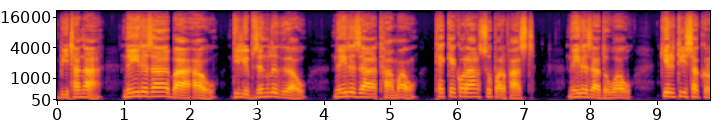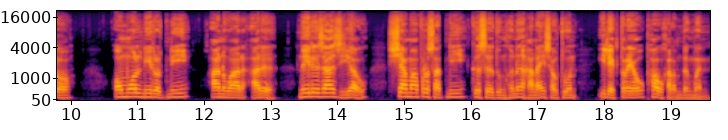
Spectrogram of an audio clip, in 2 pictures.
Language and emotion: Bodo, neutral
